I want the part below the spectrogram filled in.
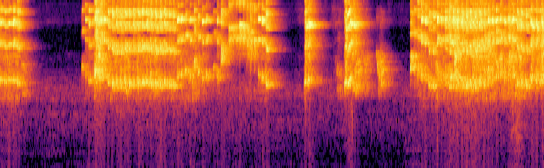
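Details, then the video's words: Breeding-season lovebirds chattering loudly: long continuous runs of shrill, rapidly repeated squeaks and twitters, broken by brief gaps and clipped chirps in the middle. "Love birds singing and movements"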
